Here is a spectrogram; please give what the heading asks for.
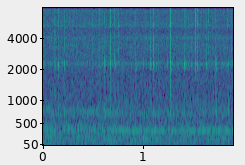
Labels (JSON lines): {"label": "anthrophony, boat engine", "recorder": "HydroMoth"}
